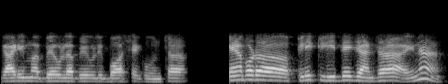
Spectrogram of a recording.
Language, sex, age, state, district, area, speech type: Nepali, male, 60+, West Bengal, Kalimpong, rural, conversation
